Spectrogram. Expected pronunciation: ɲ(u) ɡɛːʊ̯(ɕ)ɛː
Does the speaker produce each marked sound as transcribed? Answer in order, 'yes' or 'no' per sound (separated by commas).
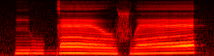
yes, no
